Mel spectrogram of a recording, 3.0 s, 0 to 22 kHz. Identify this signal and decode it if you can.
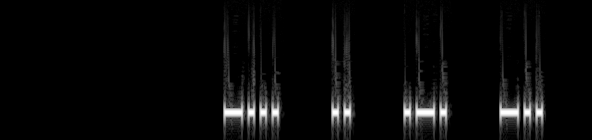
Morse code, heard as a keyed tone, about 40 wpm, spaced as for 23 wpm, 700 Hz. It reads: BIRD
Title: 3x Character Spacing - Top 500 Words - 40wpm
